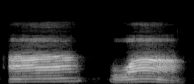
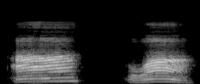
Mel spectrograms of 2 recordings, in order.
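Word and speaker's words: ܐܒܐ: Is A, Beth dot underneath is W with the Skapa A, so it's gonna be A, Wa. A, Wa.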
